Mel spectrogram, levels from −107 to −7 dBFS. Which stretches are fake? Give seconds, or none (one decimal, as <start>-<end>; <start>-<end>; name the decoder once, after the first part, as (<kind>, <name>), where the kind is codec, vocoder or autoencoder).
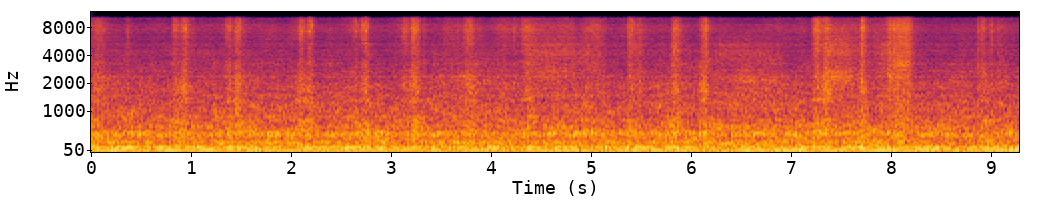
0.0-9.3 (codec, SNAC)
